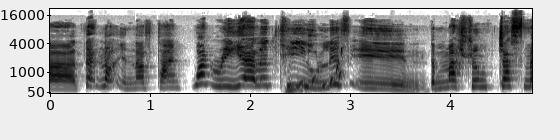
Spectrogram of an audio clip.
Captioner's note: water burbling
